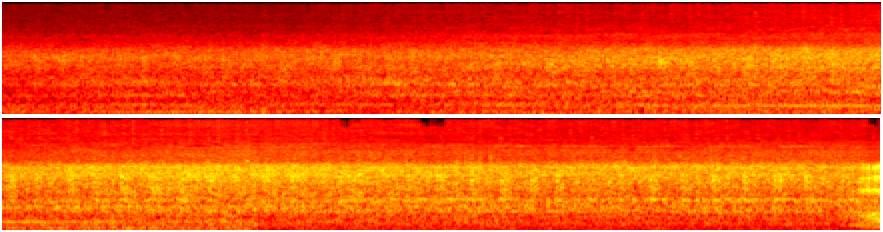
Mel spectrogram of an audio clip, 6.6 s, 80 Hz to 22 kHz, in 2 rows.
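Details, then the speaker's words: 2000 Oldsmobile Silhouette 3.4L V6, 170K miles, after new fuel pump for low-pressure hard starting: engine catches and settles to a steady even idle, smooth low hum under fuel hiss; about 46 psi running. "showing about 46. Should be 42 to 50, I think. So key on engine running, I think we're good."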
